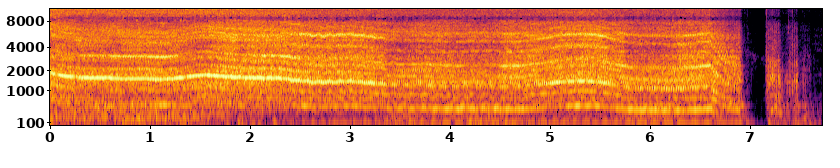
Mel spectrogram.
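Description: An electric drill bores into porch wood while raising a farmhouse porch, a loud, close, steady whining motor with slight pitch wavers for about seven seconds, then stopping abruptly with a brief rattle.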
